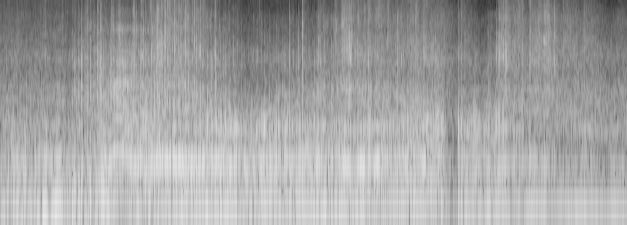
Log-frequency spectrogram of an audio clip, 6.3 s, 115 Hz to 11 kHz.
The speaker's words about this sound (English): So I thought, what's the worst sounding rally car I could possibly think of? And I remember seeing the Renault Clio R3 on Rally GB a few years back, and it is without doubt the worst sounding rally car I've ever heard. And here's a clip of it.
